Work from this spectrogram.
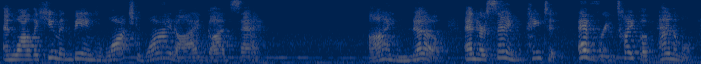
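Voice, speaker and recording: A woman pastor reading a children's story aloud in an expressive, measured storytelling manner. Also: medium pitch. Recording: roomy echo, distant mic, faint noise.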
